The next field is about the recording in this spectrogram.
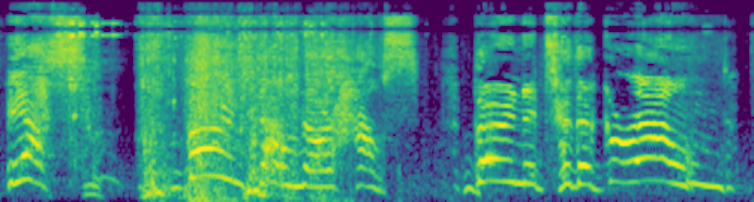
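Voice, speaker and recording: Casting: bold, earthy Viking wife, slow and high, game drama. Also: female voice, lively intonation, heavy background noise, full character voice. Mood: excited, lusty. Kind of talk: video game acting.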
